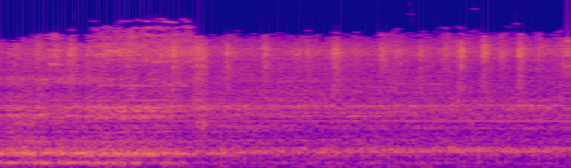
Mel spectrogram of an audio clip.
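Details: Waste-motor-oil furnace heating a garage, after the oil was thinned and the burner brought back to proper operating temperature following a rich runaway with black smoke. Steady even roar with a low hum, crackling as the tank cools, no surging: normal burner operation.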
